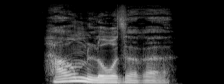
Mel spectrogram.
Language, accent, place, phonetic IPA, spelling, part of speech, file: German, Germany, Berlin, [ˈhaʁmloːzəʁə], harmlosere, adjective, De-harmlosere.ogg
- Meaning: inflection of harmlos: 1. strong/mixed nominative/accusative feminine singular comparative degree 2. strong nominative/accusative plural comparative degree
